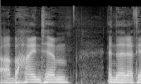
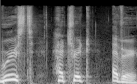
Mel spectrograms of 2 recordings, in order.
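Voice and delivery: snooty, disdainful nerd voice, high and swooping; 8 semitones higher than usual. Showing a co-host how the line should sound: Comic Book Guy voice. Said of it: "much better".

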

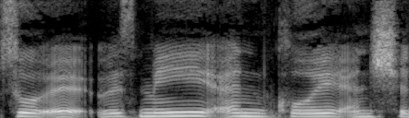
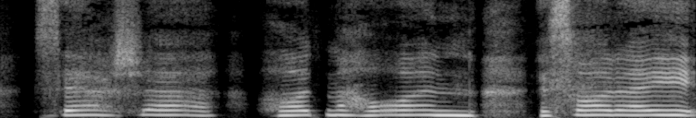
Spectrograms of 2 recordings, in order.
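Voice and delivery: high, drawn-out, comforting shout; 7 semitones higher than usual. Retelling a friend calling out after surgery: imitating someone shouting. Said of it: "she was shouting".

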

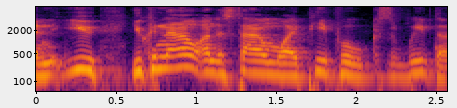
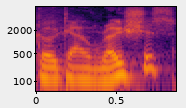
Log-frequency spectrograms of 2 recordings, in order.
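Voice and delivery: put-on Brummy accent, spoken much lower; 3 semitones lower than usual. Asked how Lenny sounds, attempting his voice: Lenny's Brummy accent. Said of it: "it's my Brummy accent".

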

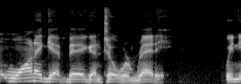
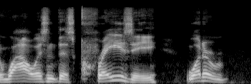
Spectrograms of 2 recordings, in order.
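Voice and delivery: put-on dripping sarcasm, who-cares, slow newscaster tone. Retelling how newscasters covered the sport: imitating sarcastic newscasters. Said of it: "you could potentially hear the sarcasm".

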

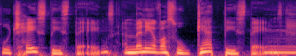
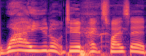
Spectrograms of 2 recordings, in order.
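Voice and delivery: high, mild heckling voice; 6 semitones higher than usual. Imitating football fans yelling at a former player: imitating fans screaming at a player. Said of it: "they'll be screaming at ex football player".

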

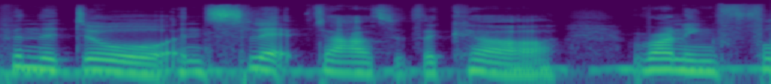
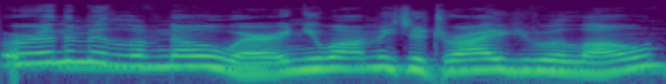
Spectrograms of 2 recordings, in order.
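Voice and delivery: generic put-on American accent; 4 semitones higher, 4 dB louder than usual. Retelling a story about a child, line in a generic american accent. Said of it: "I'm just doing a generic American accent".

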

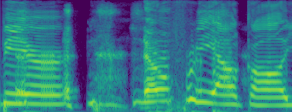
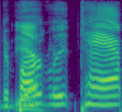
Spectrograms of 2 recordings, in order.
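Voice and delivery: put-on Midwestern accent. Repeating a guest's words to tease his accent: imitating a Midwestern accent. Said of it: "now I heard the Midwestern accent there".

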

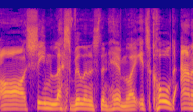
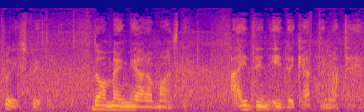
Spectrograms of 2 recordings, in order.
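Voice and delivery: put-on Paraguayan accent, pitched lower; 5 semitones lower than usual. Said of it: "closer to a Paraguayan accent than John Voight".

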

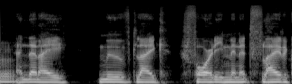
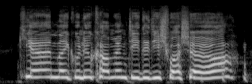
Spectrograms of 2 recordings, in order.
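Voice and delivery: put-on French accent, much higher pitched; 7 dB louder than usual. Imitating their French mum, who has lived in Ireland for years, in her accent. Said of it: "she's got like a cock French accent".

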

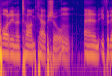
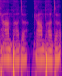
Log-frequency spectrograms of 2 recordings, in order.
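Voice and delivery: put-on whisper, lower and quieter; 5 semitones lower, 6 dB quieter than usual. Retelling whispering with a brother as the players walked past: retelling a whisper. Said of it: "kind of whispering as the players walked past".

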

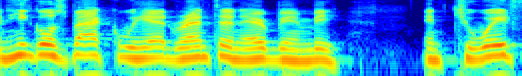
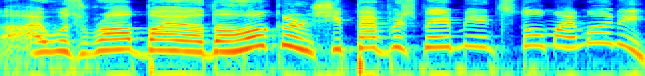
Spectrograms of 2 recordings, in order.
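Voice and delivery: mock very high panicked scream, drawn out; 9 semitones higher than usual. Retelling what a man said when he called, retelling a scream. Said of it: "he's screaming".

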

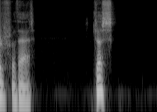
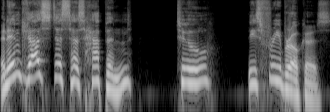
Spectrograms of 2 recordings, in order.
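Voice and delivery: high, raised, proclaiming call. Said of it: "he yells out".

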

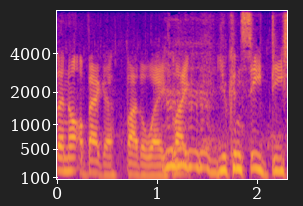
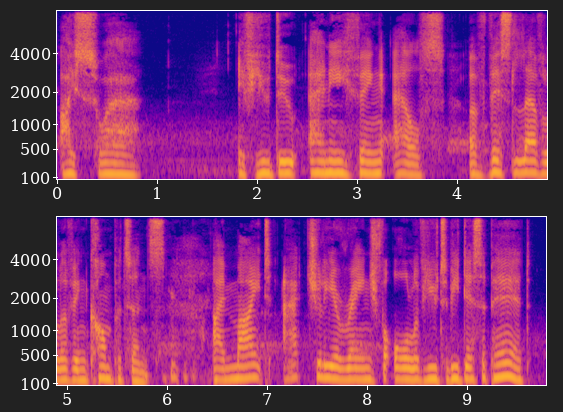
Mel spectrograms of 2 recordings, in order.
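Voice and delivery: put-on, incredibly cultured and refined woman's voice. A narrator voices someone behind a door, in an incredibly cultured woman's voice. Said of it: "an incredibly cultured voice on the other side of it going, woman's voice".

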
